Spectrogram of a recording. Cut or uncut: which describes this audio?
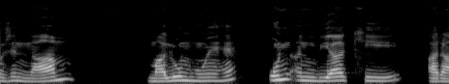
cut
